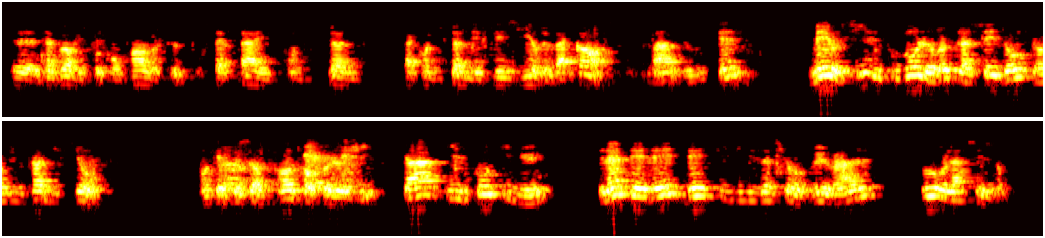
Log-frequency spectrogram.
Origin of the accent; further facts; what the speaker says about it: Bayonne, Nouvelle-Aquitaine, France; Personnellement, j'ai vécu les saisons. Par exemple, dans mon enfance, à Bayonne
